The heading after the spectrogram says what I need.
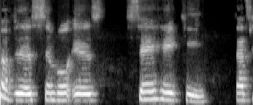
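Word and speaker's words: Sei He Ki: And the meaning of this, and the name of this symbol is Seiheki. That's how we pronounce it, Seiheki.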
